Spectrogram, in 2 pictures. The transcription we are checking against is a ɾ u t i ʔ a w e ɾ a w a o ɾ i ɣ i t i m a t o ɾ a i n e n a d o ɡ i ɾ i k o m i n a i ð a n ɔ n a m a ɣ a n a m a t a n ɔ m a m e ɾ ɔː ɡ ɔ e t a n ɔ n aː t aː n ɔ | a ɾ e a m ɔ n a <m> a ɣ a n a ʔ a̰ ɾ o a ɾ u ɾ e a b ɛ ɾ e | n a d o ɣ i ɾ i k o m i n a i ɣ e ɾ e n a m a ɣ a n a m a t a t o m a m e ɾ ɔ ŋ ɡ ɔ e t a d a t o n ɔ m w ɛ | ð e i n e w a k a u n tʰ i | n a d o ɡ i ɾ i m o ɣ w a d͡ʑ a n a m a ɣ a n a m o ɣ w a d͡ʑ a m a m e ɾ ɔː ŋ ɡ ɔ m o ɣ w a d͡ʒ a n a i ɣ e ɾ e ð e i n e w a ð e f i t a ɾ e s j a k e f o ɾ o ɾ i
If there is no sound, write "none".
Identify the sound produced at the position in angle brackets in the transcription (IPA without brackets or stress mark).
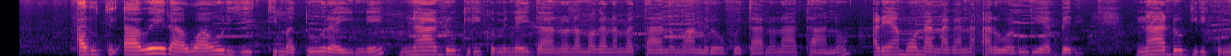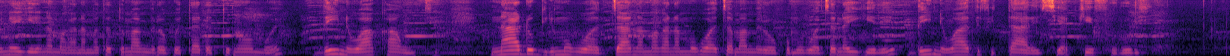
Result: n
